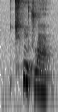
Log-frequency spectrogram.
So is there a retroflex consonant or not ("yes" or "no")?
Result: yes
